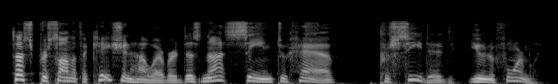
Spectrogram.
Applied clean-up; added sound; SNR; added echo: neural mask model DeepFilterNet 3.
